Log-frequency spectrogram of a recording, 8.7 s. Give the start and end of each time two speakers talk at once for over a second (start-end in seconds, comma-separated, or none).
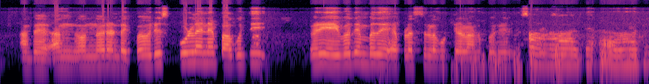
none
